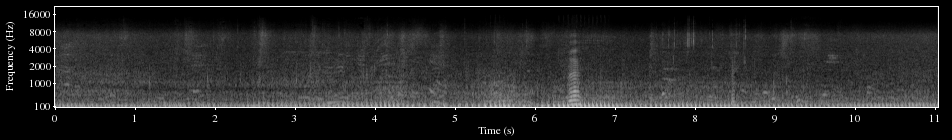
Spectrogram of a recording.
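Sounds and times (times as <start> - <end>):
engine idling: 0.0 - 11.0
faint voices: 0.0 - 11.0.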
